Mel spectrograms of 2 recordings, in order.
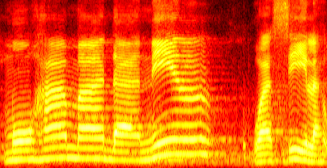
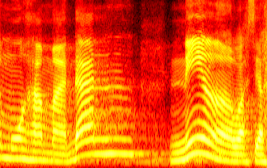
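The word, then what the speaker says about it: محمدًا الوسيلة: Naufalinil Asjai, Naufalinil Laut, ati Muhammadanil Wasilah. Jangan ucapkan Muhammadan nil Wasilah, itu salah. Seharusnya bukan Muhammadan, tetapi 'nil', karena tanwin masih ada dan 'nun' juga ada.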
